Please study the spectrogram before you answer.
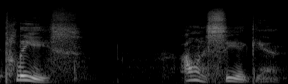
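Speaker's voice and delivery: soft, near-whispered begging; hushed plea. Acted. Blind man asking Jesus for sight, hushed. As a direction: plead under the breath.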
